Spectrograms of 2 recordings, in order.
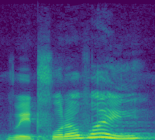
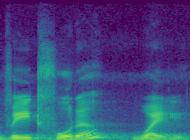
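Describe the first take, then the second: First: Said in the usual way. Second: Drawn out, every word of "wait for a while" slow and lower; slow teaching repeat. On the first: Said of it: "teacher repeats phrase". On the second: Shown as a demonstration. Teacher drilling students on an English phrase, slow and clear. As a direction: spell it out slowly for learners. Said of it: "teacher repeats phrase slowly".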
